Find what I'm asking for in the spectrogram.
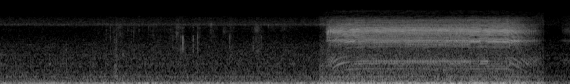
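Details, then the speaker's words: Repaired 1994 Lionel RS3 locomotive DC motor on a 9-volt battery test: it spins up to a steady, smooth high whir with no scraping or stutter. Healthy and strong. "Sounds healthy to me. Yep, that is healthy and strong."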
